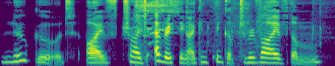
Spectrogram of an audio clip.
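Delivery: put-on posh, educated English accent. Voicing a prim intellectual character in a game: highbrow English accent. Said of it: "you can go with an English accent for this guy".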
